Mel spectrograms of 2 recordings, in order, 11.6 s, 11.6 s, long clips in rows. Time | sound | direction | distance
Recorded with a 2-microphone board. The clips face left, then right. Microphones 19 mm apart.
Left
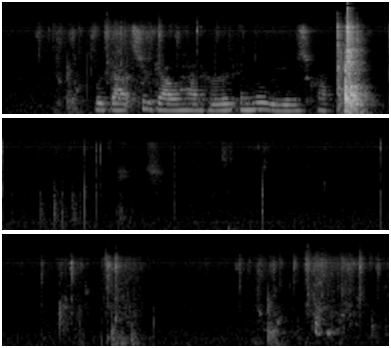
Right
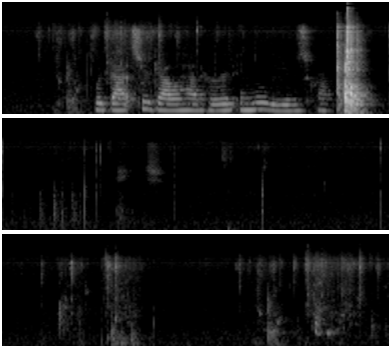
0.9 | a woman speaking | 50° right (ahead or behind) | 0.9 m
3.3 | a door slam | 40° right (ahead or behind) | 1.0 m
5.0 | whispering | 30° right (ahead or behind) | 0.6 m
